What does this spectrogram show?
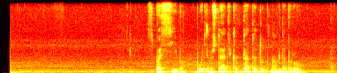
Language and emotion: Russian, neutral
